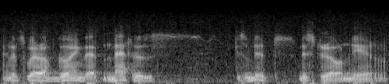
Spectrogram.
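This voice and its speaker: An actor playing a smooth, insinuating blackmailer who poses as a humble go-between, with florid, theatrical phrasing, in a vintage crime drama. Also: male voice, a bass voice, moderate pace. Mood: veiled menace. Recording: vintage TV soundtrack, faint noise.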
